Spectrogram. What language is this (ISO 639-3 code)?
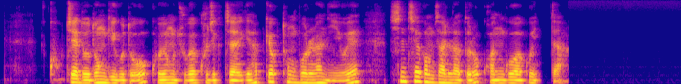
kor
